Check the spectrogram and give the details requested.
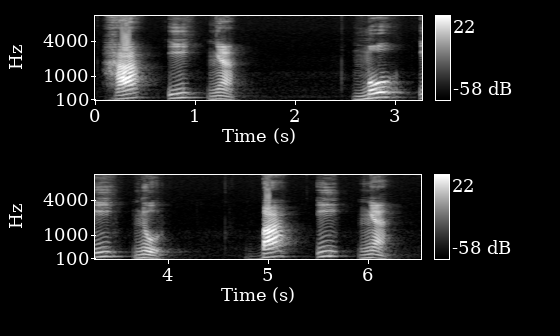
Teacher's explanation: O I está sozinho na sílaba, ele teria acento, mas esse acento não existe em razão do NH, que nasaliza o som desse I, o que impede que ele receba acento agudo.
